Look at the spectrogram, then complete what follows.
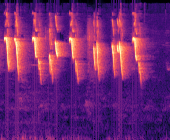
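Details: Saffron finch (canário-da-terra) making noise: high sharp chirps in pairs, each note sliding quickly downward, about eight paired bursts in three seconds, then quiet; faint low rumble underneath.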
